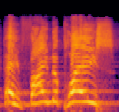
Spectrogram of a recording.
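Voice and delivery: rally the congregation at top voice; full-force preaching. Acted.

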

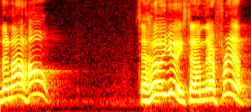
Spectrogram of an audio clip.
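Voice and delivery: high animated exchange. Retold or imitated. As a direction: pitch the voices up in quick dialogue.

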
